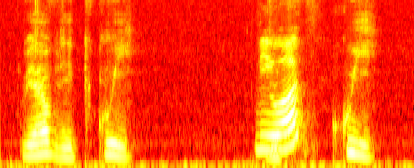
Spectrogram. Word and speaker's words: cuy: kui, this is spelled as CUY, but then the pronunciation is Kui.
